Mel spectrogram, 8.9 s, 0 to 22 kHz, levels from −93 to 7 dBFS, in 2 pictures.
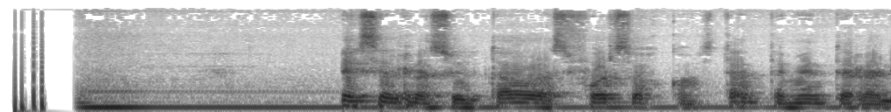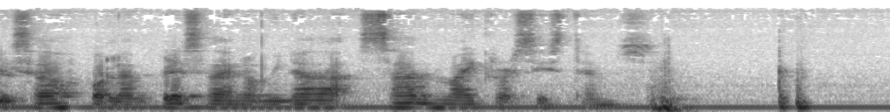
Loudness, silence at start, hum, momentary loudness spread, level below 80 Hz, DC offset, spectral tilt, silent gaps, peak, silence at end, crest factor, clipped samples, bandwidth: -16 LUFS; 0.05 s; none; 11 LU; -38 dBFS; under 0.1%; -6 dB/octave; none; 0 dBFS; 0 s; 16 dB; under 0.1%; 16.5 kHz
